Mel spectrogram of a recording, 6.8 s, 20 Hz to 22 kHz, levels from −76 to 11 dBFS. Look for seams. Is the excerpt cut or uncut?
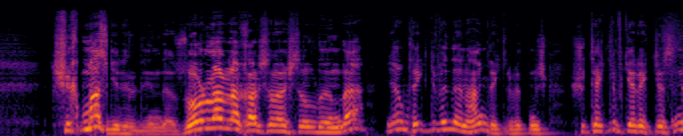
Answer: cut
